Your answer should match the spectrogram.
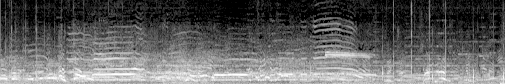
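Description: A crowd of spectators shouting and cheering over one another, many voices at once.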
